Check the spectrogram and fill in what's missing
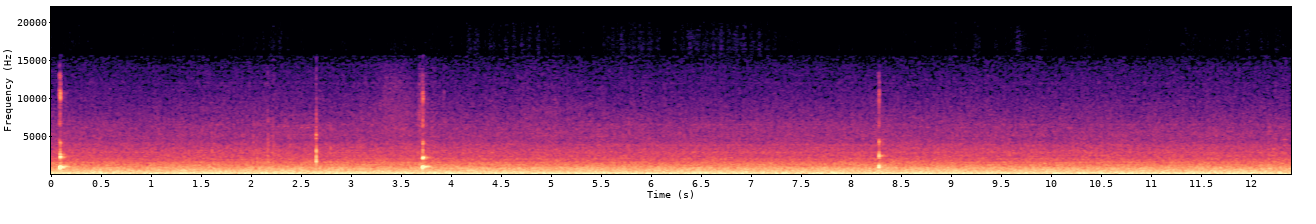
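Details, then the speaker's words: Newborn's first hiccups outside the womb, recorded on the day of birth: four brief, sharp hiccup clicks at irregular intervals over steady fan-like room noise; newborn hiccups. "Okay. first outside the womb hiccups."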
